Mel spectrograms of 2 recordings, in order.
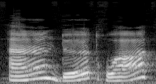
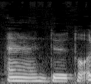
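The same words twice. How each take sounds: First: The numbers are counted loudly. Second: The numbers are counted quietly. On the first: The speaker calls it right. "À haute voix, c'est-à-dire plus fort, plus fort" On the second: The speaker calls it wrong. "ce n'est pas comme ça"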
